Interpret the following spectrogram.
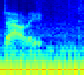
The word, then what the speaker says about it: Staudte: So the our victim's name was Mark Allen Stouty. That is spelled Staudte. Yes. So kind of a strange spelling, but it's pronounced Stouty.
